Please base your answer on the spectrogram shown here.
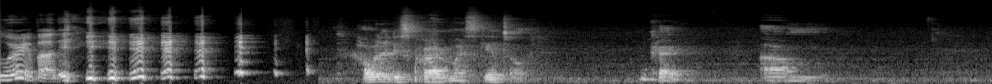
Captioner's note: laughter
